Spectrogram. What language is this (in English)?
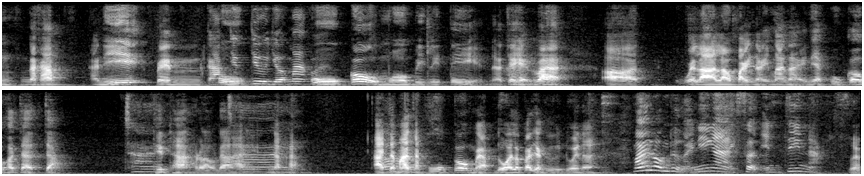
Thai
